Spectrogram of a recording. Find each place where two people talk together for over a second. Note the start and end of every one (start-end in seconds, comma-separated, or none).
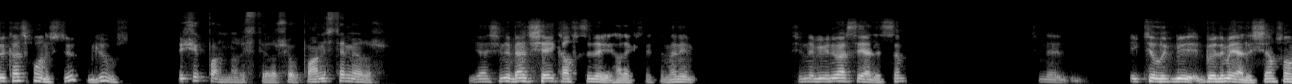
none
